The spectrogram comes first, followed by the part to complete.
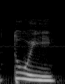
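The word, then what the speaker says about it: Tuy: cerca en una ciudad que se llama Tui. No, que no está escrito. Se escribe T-U-Y.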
